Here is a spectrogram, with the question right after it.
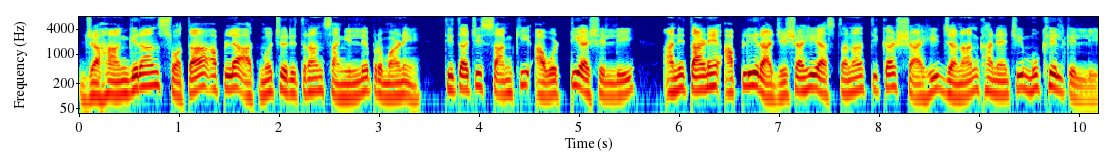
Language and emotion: Goan Konkani, neutral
